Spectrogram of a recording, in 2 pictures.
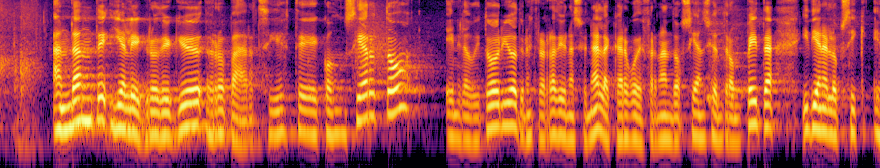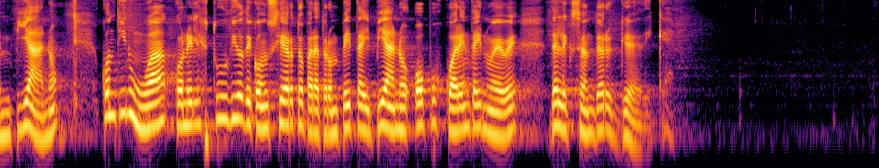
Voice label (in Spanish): locutora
